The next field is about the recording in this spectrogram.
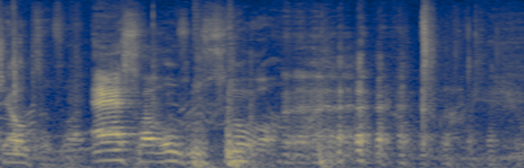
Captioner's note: laughter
